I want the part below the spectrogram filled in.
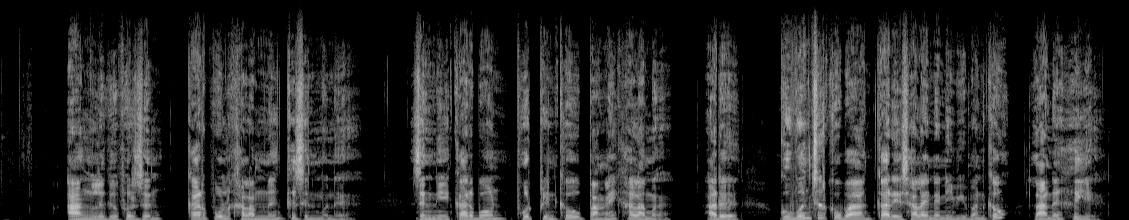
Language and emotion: Bodo, happy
